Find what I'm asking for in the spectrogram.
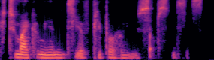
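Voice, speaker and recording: A woman talks at a moderate pace with a French accent. The sound is dry and close, with no echo. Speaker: harm reduction worker. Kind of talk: panel introduction.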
